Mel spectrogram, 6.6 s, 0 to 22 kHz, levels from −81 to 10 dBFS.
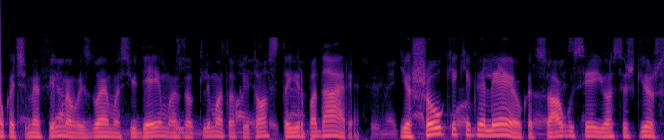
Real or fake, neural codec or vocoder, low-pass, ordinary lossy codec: real; none; 7.2 kHz; MP3, 96 kbps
